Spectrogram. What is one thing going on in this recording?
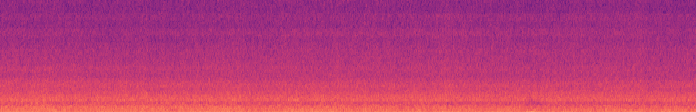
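Water rushes and churns in a boat's wake.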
